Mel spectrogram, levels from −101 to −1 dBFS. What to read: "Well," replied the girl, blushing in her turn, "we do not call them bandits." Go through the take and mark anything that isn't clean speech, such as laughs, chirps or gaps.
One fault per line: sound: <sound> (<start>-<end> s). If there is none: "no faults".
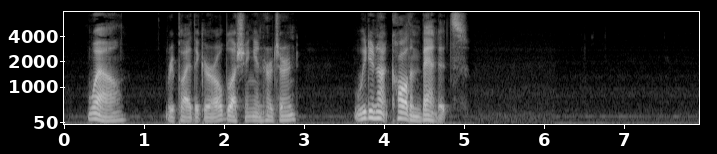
no faults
